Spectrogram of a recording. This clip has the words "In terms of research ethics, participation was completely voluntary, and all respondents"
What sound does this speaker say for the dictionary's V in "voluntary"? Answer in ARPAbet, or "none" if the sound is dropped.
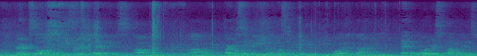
W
